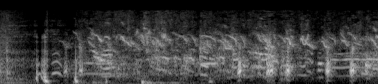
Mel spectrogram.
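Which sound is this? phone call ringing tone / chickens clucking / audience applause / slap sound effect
chickens clucking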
